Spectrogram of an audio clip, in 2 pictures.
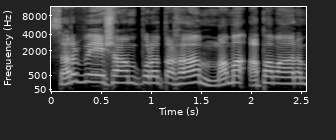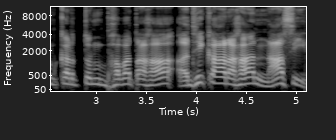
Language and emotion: Sanskrit, angry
